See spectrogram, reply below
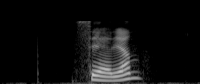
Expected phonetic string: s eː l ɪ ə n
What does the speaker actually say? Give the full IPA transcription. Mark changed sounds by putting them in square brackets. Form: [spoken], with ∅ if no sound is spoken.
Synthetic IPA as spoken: s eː [ɾ] ɪ ə n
